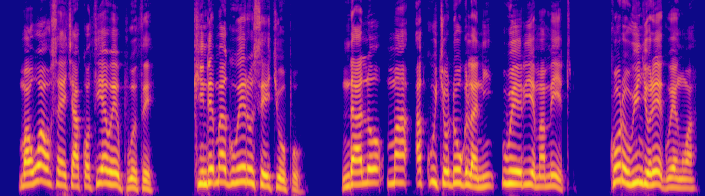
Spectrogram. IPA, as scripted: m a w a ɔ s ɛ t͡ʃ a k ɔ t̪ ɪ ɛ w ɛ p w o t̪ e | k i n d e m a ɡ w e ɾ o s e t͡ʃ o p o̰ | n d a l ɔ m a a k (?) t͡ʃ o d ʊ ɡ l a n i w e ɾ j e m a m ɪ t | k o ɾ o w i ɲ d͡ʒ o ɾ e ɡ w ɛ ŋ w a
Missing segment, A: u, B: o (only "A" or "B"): A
